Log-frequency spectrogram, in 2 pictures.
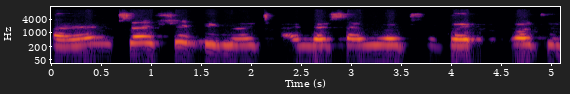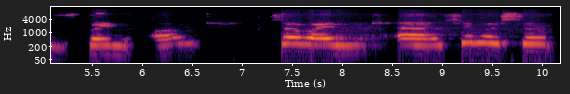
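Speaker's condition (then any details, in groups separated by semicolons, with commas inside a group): Cerebral palsy; did not cry or breathe at birth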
